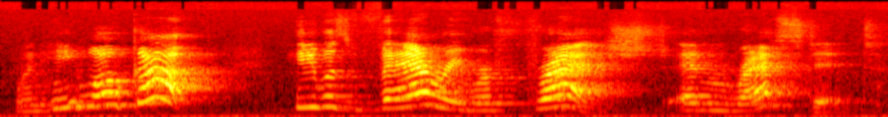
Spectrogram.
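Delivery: expressive storybook reading with lifted stresses; story read to children. A narrator's reading. Teacher reading a picture book to young children, animated storytelling. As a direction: read it aloud, drawing out the big moments.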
